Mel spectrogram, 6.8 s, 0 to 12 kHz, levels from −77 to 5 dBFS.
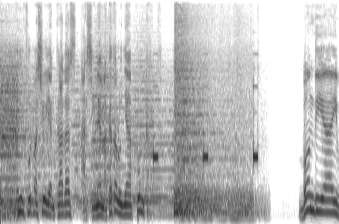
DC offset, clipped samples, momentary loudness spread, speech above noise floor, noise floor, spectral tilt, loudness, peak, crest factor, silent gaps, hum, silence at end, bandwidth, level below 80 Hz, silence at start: under 0.1%; under 0.1%; 9 LU; 50 dB; -68 dBFS; -5 dB/octave; -19 LUFS; -4 dBFS; 14 dB; none; none; 0 s; 12 kHz; -66 dBFS; 0 s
